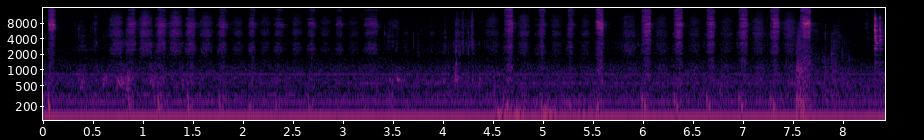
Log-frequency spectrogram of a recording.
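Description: Near silence over a steady low hum, with faint short puffs and taps, a couple a second and more often toward the end, from a rubber bulb lens blower being squeezed and a fine brush working wet alcohol ink on linen.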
